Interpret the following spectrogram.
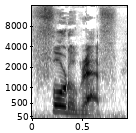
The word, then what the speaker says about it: photograph: this particular word photograph the correct pronunciation is photograph which means I am stressing on this particular syllable which is a first syllable please give me the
